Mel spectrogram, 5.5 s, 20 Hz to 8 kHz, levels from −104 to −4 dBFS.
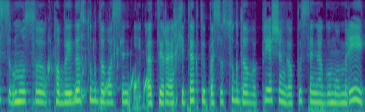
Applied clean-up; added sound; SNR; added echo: neural mask model RNNoise.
